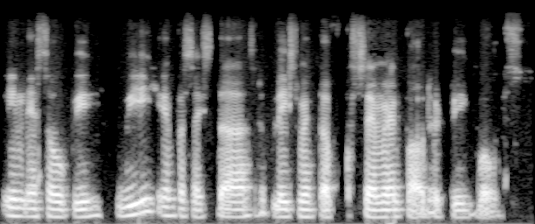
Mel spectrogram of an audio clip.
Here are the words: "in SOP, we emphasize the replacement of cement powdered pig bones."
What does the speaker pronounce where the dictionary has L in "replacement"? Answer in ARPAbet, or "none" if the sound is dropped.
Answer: L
